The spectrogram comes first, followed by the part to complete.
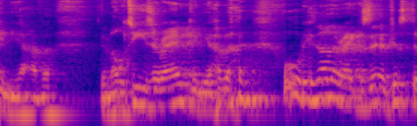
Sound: laughs

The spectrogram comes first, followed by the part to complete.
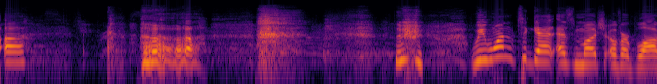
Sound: laughter

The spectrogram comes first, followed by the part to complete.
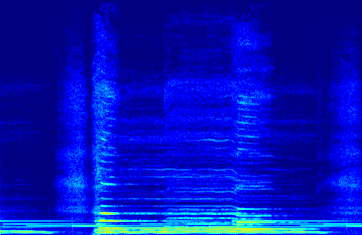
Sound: higher pitch

